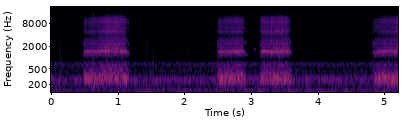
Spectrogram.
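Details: Wild barn owl pair at a nest box in Israel, filmed by a 4K camera as the male brings the female a huge rat: harsh, breathy hissing screeches in four bursts of about half a second, over a steady low hum.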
